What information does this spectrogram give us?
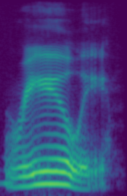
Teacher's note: to show that you're not so interested in the conversation with downward intonation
